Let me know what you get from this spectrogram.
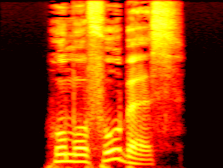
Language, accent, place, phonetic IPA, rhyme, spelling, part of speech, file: German, Germany, Berlin, [homoˈfoːbəs], -oːbəs, homophobes, adjective, De-homophobes.ogg
- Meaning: strong/mixed nominative/accusative neuter singular of homophob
